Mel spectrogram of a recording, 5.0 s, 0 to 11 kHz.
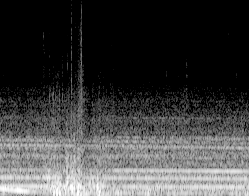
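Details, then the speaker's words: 22-year-old car with 150,000 km, cruising: steady low droning roar under road noise like a distant plane, rising and falling with vehicle speed; worn wheel bearing. "this typical noise rise proportionally to the speed of the vehicle rising while it's taking speed and blower as it's flowing down"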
